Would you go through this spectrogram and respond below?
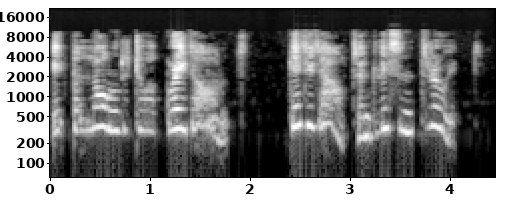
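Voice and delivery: very high, fast tiny voice; small piping far-off voice; teeny tiny voice. A narrator's reading. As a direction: rattle it off like a tiny toy man. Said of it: "teeny tiny voice say".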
